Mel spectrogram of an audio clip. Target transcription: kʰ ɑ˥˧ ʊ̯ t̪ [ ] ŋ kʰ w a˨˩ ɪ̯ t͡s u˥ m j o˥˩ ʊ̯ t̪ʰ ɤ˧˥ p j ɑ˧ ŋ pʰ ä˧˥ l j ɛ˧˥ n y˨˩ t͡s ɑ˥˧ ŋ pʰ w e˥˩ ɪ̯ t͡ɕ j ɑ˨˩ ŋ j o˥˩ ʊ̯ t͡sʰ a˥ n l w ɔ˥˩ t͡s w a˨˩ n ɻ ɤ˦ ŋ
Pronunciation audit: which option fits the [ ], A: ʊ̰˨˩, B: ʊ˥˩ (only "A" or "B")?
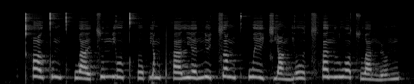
B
